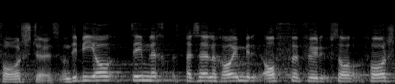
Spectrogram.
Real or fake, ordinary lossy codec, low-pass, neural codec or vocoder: real; none; 7.2 kHz; none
